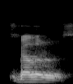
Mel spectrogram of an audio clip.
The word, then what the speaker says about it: Belarus: Am I saying it right? Belarus? Belarus, you got Between Ukraine, I've been there, Estonia, Latvia.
